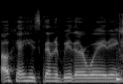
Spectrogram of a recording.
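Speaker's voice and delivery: ordinary delivery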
